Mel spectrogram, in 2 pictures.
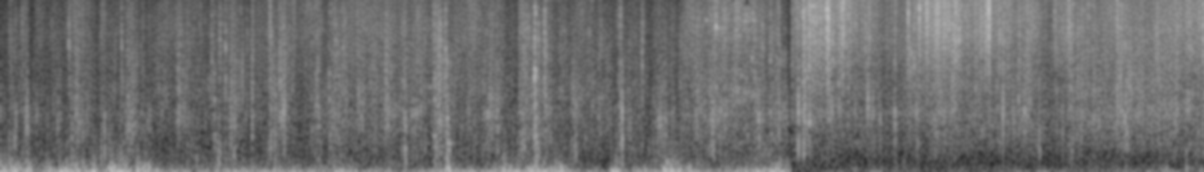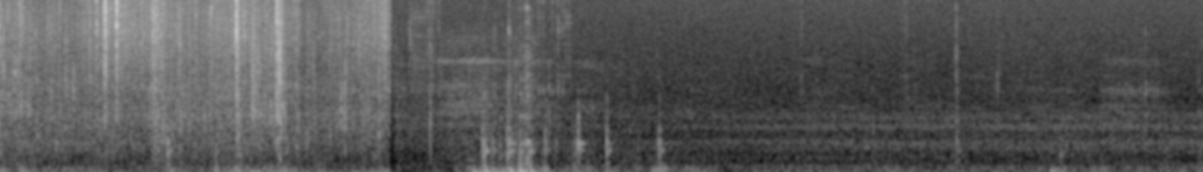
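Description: Footsteps crunching over dry, rocky ground, with wind buffeting the microphone in a loud rumble for about the first six seconds. Then dry grass and brush crackle as the hunters move low through it. After an abrupt cut about twelve seconds in, only faint scattered rustling remains.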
